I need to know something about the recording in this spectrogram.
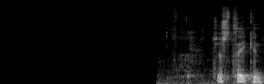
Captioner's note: silence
